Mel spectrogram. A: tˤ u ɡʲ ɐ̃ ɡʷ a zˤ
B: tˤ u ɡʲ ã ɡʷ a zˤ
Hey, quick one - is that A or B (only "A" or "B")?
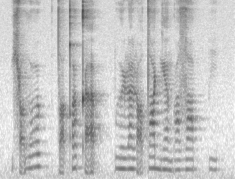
B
